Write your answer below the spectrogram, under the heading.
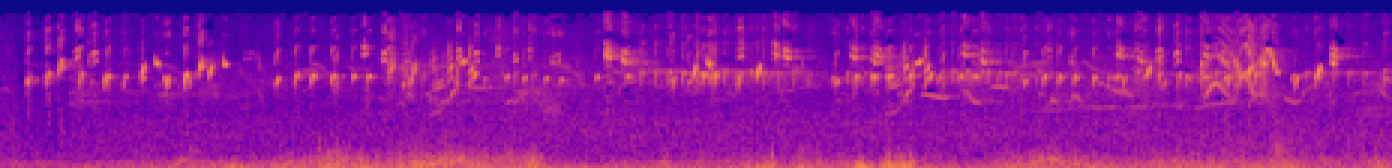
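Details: Goldfinch song as a running, twittering warble of high notes, with a thin sustained buzzy tone and rushing low background noise.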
